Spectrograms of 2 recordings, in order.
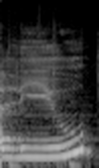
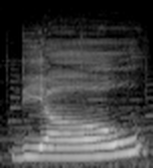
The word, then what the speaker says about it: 刘: 是了有刘，很多学生会念成英文的刘，但这是错误的。刘的正确发音是第 2 声的流，不是英文的流。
